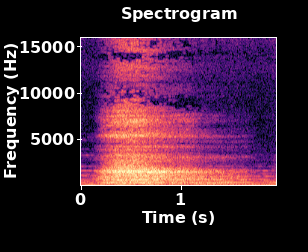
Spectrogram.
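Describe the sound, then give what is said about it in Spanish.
A forceful exhale during a breathing exercise: one long, breathy rush of air that swells quickly, holds strong, then slowly fades over about two seconds, with no talk. “Exhala con fuerza.”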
